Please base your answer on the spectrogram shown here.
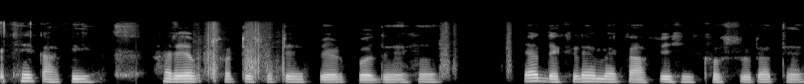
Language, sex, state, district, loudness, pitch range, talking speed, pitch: Hindi, male, Uttar Pradesh, Etah, -18 LUFS, 115-135 Hz, 120 wpm, 120 Hz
